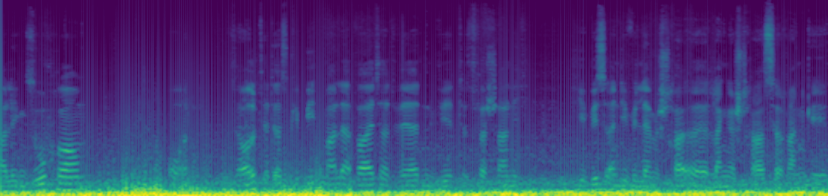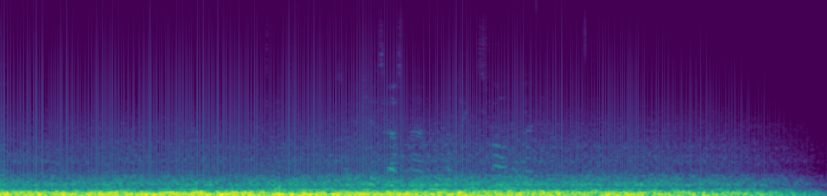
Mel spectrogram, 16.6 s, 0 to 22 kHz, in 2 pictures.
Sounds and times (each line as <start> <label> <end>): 0.0 Driving a dirt road 16.1
0.0 motorway 16.5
